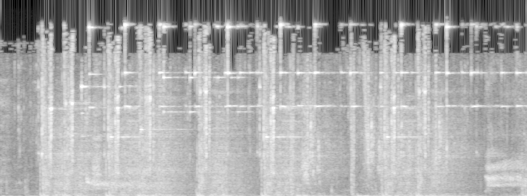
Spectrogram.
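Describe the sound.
Gunshots fired at attackers ring out as a few sharp, loud bangs spread across several seconds, each over a dense, rumbling background.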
